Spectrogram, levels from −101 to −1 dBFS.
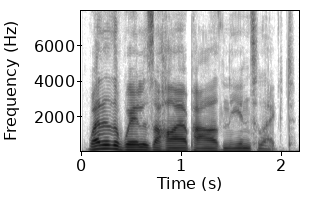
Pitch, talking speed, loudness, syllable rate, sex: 135 Hz, 275 wpm, -15 LUFS, 7.4 syllables/s, male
